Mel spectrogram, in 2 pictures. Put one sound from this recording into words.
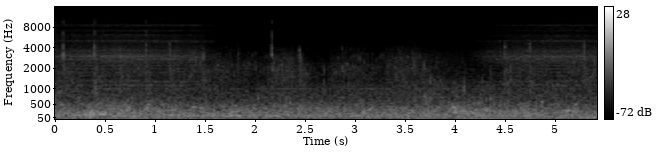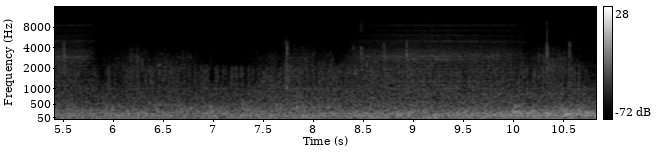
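Water rumbles low and steadily all around.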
